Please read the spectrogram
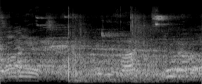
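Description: Indoor football kicked and knocking off the hard sports-hall floor and players a few times, the knocks echoing in the large hall, with children's voices calling.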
